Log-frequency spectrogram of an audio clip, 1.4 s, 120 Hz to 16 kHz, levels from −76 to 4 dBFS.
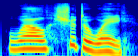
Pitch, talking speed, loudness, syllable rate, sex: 220 Hz, 130 wpm, -15 LUFS, 3.3 syllables/s, female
